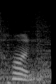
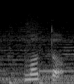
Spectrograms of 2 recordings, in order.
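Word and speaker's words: 本: By itself, it's hon, but when combined with other kanjis, it can also be pronounced moto.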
